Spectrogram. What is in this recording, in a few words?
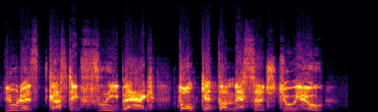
tutorial chopper; midwave; Blind Drive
